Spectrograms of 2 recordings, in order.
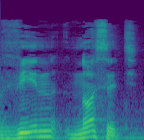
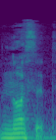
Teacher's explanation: the third-person marker, t, is always soft, as it is in standard Ukrainian, and not hard, as it is in Russian. So, for instance, in Surzhyk, under 12c1, we have vin nosit, with a soft T, not nosit.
